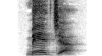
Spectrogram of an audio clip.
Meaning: major (military rank)
- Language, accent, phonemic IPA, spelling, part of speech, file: Swahili, Kenya, /ˈmɛ.ʄɑ/, meja, noun, Sw-ke-meja.flac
